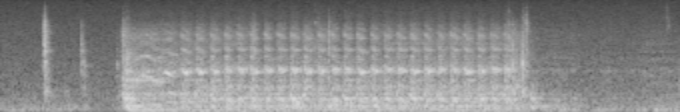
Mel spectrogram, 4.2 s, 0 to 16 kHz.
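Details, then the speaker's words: 2001 Dodge Ram 1500 5.2 V8, 137,000 miles, long-sitting, after gas tank patch, new plugs and fogging oil: starter cranks steadily without firing, fuel gauge not registering; crank no start, out of fuel. "gas tank is still not registering any guests I'm gonna put pour a little bit more in there and see what happens"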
